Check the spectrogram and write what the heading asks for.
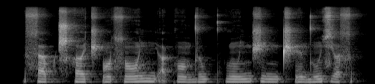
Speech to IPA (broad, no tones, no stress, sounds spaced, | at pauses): ɬ a b ʈ͡ʂʰ ɐ t͡ʃʼ ɔ̃ ɬ ɔ̃ ɲ a̰ k ɔ̃ d ɵ w kʰ l ũ ɲ ʃ ɛ ɲ t͡ʃʼ ẽ d ũ ɕ ɐ ɬ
